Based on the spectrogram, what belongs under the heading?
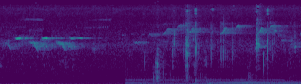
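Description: Faint outdoor ambience with small birds chirping. About two and a half seconds in, a low steady hum sets in, with more short chirps and a few clicks over it.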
